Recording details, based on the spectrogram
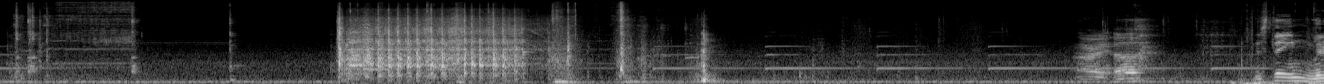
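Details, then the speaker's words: A couple of seconds of steady cranking with no firing pulses after a Typhoon intake manifold install; injectors and coil packs checked, owner suspects the tune may not work with it. Cranks but won't start. "does not wants a fire right now so give me some time guys"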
